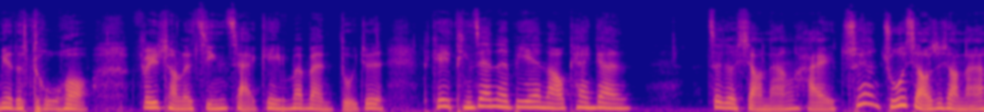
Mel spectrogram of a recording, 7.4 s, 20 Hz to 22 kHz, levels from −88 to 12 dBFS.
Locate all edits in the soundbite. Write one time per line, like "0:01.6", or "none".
none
